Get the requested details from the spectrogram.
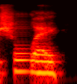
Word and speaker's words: Schley: The way my name is spelled is Sarah, no H, S-A-R-A. And then my last name, Schley, S-C-H-L-E-Y.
